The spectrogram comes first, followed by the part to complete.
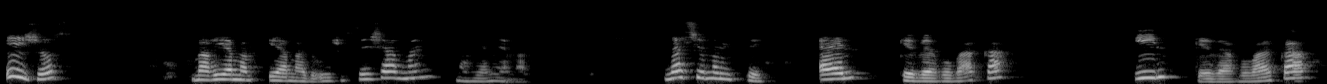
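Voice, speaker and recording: Slow, husky woman teaching French. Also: medium pitch, big pitch swings. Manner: patient, explaining step by step. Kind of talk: recorded online lesson. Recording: tinny phone-like audio.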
